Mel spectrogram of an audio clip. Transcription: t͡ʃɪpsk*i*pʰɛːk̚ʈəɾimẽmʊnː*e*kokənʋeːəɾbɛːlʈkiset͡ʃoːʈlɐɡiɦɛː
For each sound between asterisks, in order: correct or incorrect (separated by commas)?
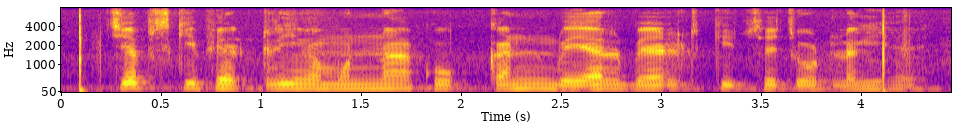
correct, incorrect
